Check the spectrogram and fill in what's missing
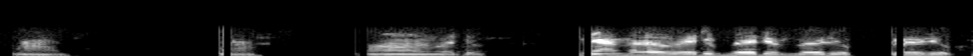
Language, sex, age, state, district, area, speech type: Malayalam, female, 45-60, Kerala, Pathanamthitta, rural, conversation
